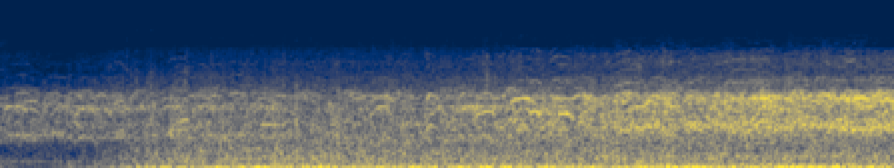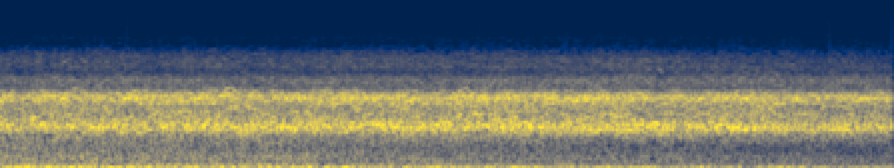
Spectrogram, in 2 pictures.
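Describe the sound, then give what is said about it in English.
A large flock of migrating blue geese, resting on a flooded field near Brampton, South Dakota, honks continuously: a dense, overlapping chorus of calls filling the scene at steady loudness, sustained with no voices. “Lang Elliott and Ted Mack caught up with a flock of migrating blue geese resting on a flooded field near Brampton, South Dakota.”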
